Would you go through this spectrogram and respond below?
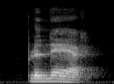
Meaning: plenary
- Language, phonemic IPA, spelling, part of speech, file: Dutch, /pleˈnɛːr/, plenair, adjective, Nl-plenair.ogg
